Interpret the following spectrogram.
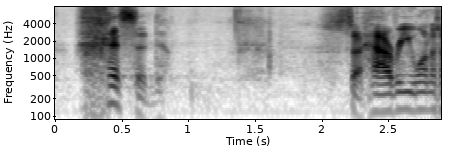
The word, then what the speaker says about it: hesed: will see c-h because technically in hebrew it's hesed so however you want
